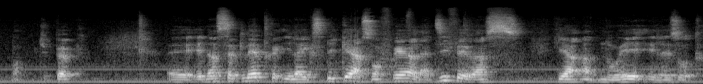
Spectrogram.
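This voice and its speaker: Over noticeable background noise and audible room echo, a man speaks at medium pitch and a moderate pace with ordinary pitch variation. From Angola. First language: not French (speaking French). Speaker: listener asking a question. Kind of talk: question to host.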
